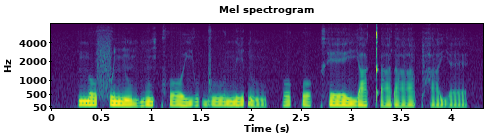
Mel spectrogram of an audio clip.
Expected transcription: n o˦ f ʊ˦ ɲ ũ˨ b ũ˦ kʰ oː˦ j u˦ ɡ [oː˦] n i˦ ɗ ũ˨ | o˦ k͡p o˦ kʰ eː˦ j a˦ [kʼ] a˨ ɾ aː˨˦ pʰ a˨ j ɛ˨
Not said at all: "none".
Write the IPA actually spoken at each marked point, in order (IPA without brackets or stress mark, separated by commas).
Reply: uː˦, kʼ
